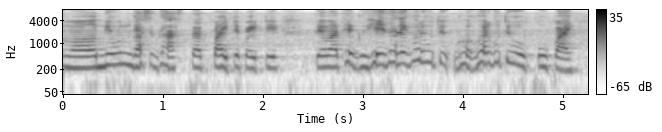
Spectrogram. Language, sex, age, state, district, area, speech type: Marathi, female, 30-45, Maharashtra, Nagpur, rural, spontaneous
